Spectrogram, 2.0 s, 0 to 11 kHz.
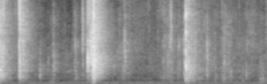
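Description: Paper gift packaging being torn open and handled, rustling and crinkling, with sharper crackles at the start, about 0.7 s in and about 1.4 s in.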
